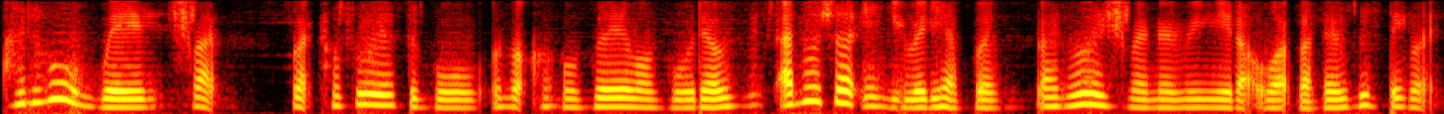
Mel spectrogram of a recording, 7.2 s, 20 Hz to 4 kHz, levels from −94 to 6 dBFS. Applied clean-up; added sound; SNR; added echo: neural separator model SepFormer WHAMR!.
